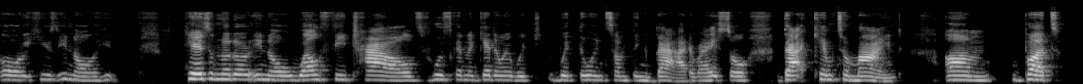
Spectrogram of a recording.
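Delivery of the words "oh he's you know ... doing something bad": normal talking voice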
